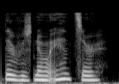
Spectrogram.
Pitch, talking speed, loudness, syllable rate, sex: 210 Hz, 200 wpm, -14 LUFS, 5.9 syllables/s, female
